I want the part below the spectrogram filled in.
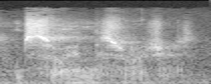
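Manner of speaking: hushed, ashamed whisper; whispered apology. Acted. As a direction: barely breathe the apology. Caught lying, quiet apology.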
